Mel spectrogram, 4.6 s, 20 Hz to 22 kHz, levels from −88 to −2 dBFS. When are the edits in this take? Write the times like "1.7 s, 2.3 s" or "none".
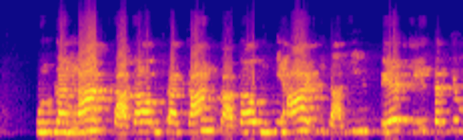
none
